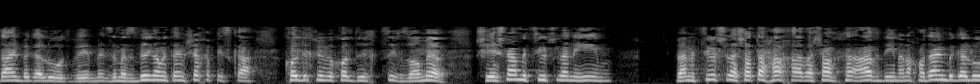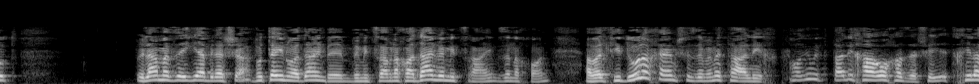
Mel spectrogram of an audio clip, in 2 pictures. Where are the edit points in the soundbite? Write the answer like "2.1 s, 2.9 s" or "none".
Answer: 13.1 s, 17.7 s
